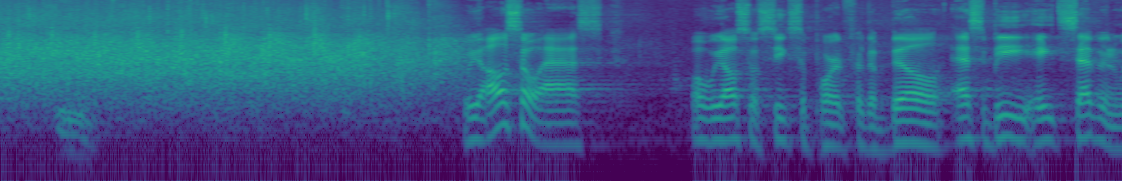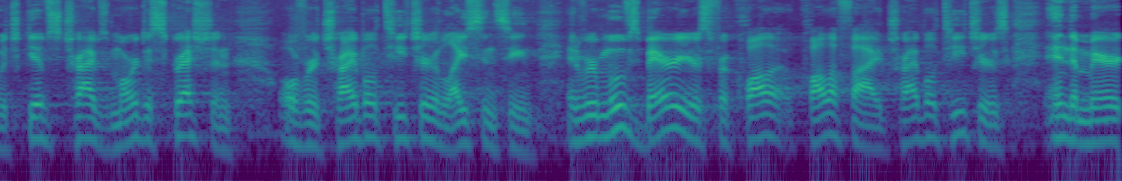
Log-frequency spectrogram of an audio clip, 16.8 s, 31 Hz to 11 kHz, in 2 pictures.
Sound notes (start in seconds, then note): 0.0 applause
